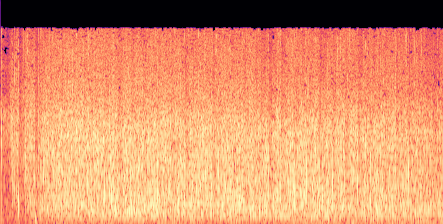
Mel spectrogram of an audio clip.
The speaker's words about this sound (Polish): Proszę, aby wszyscy tutaj zgromadzeni dorośli powitali dzieci oklaskami.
